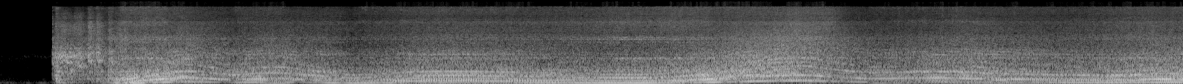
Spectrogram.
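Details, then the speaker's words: Morris Minor 1000 van with newly fitted Judson supercharger, air filter on, good oil pressure: revs swing up and down every second or two, racing or nearly cutting off, never settling. Idle surging from maladjusted idle mixture screw. "so having a hard time getting it to pick a constant speed seems to like either go crazy or cut off"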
